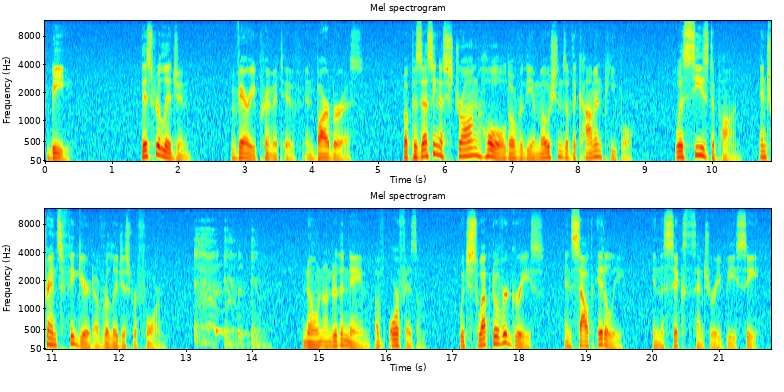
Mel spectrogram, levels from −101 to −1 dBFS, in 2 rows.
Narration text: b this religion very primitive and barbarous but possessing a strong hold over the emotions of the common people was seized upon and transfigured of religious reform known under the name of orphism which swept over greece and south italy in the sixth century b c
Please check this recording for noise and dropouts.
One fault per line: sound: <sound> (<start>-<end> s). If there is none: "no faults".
sound: cough (13.1-14.3 s)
